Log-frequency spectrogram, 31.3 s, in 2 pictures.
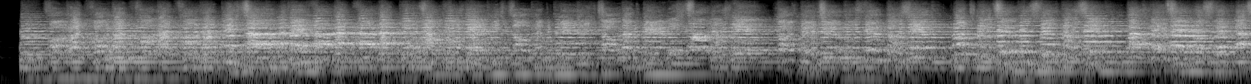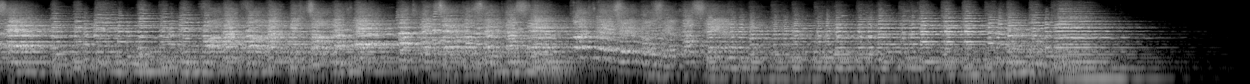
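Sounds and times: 
choir singing: 0.2 - 29.6.

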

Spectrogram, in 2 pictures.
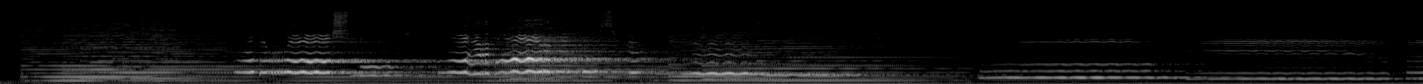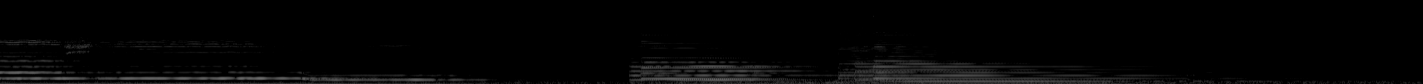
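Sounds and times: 
recitative singing: 2.2 - 18.7.

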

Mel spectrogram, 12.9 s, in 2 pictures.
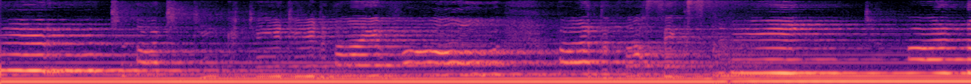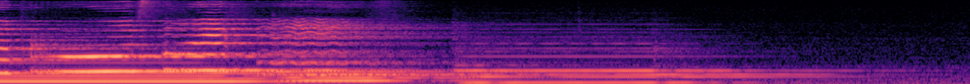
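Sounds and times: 
person singing recitative: 0.0 - 9.6.

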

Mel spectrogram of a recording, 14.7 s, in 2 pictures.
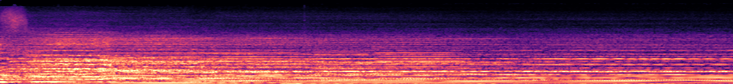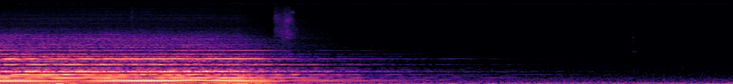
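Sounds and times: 
choir singing: 0.0 - 11.0.

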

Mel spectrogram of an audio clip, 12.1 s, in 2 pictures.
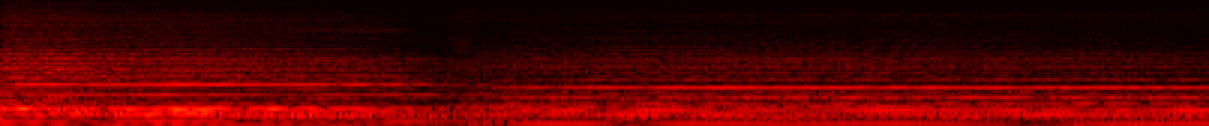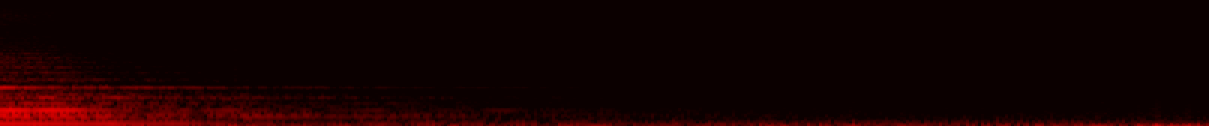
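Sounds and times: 
chorale: 0.0 - 9.2.

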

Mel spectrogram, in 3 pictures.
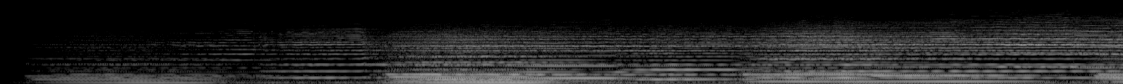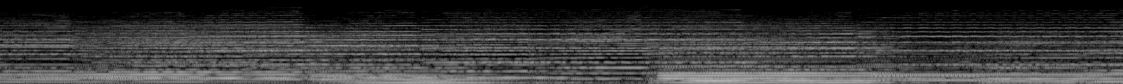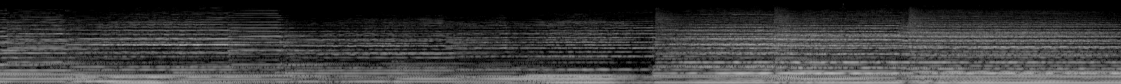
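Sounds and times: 
slow organ concerto movement in G minor: 0.2 - 33.6.

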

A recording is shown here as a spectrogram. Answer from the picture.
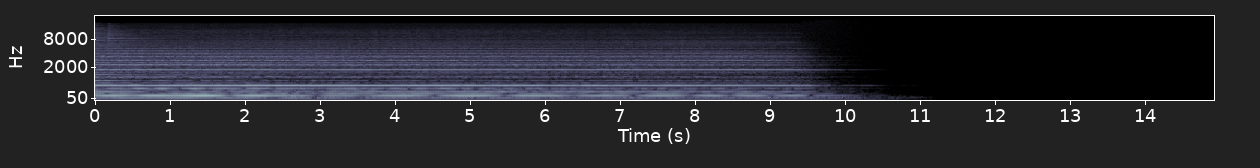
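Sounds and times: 
organ concerto: 0.0 - 9.6.

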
